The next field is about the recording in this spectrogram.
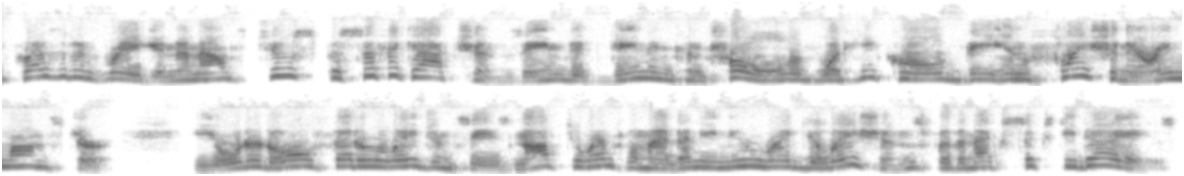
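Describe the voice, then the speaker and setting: News anchor, scripted delivery, medium pitch, dull lo-fi old radio recording. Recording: dull lo-fi 1980s radio broadcast.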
